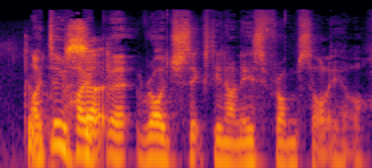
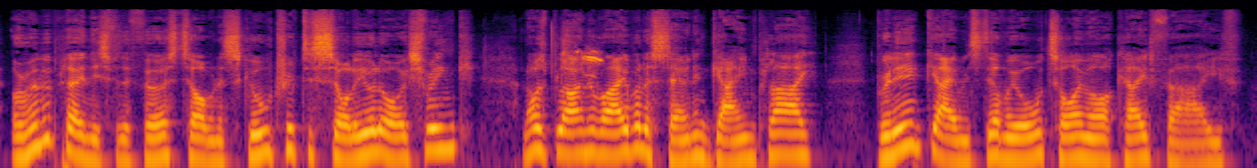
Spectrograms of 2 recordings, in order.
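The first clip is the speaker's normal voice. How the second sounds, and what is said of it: Put-on local regional accent. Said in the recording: “Let me do this in the proper accent.”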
